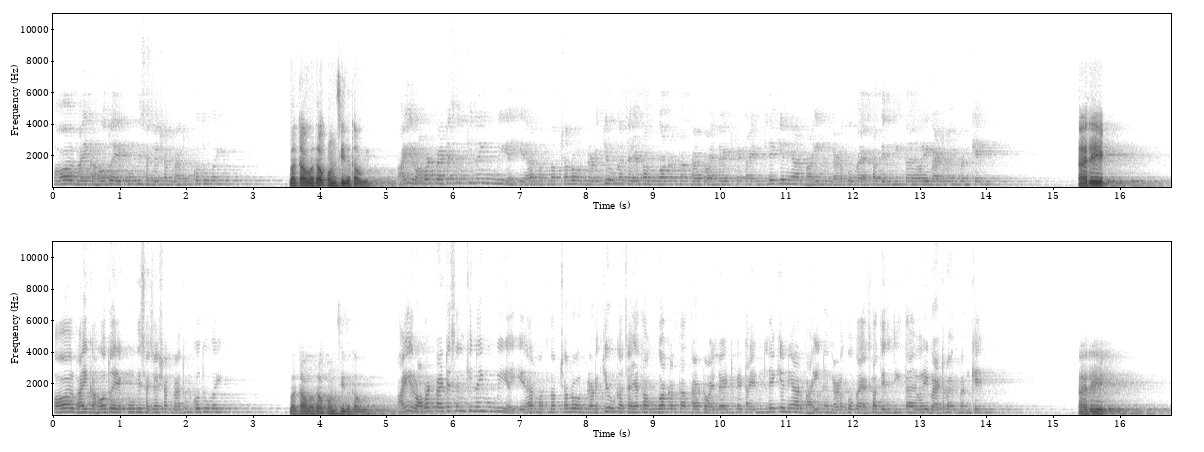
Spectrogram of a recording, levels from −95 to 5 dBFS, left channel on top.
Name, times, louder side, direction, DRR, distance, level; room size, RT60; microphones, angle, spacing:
voice 1, 0.0-2.5 5.1-13.9, right 3 dB, 65° right, 7 dB, 0.9 m, -45 dB
voice 2, 3.5-4.7 15.4-15.7, left 9 dB, 85° left, 19 dB, 0.3 m, -25 dB
28.0 x 12.0 x 2.6 m, 2.4 s
head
